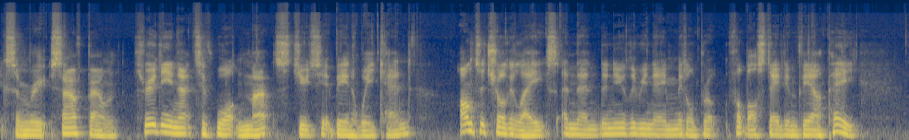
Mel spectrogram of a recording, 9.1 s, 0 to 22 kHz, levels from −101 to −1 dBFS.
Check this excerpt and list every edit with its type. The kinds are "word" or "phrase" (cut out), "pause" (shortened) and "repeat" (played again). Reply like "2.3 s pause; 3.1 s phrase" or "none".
none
